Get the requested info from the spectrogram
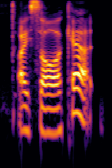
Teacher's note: they're putting the emphasis on the important word which would be cat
